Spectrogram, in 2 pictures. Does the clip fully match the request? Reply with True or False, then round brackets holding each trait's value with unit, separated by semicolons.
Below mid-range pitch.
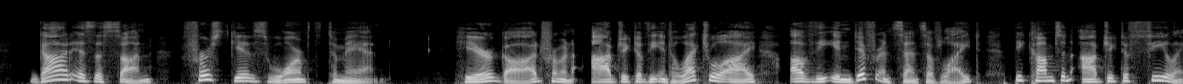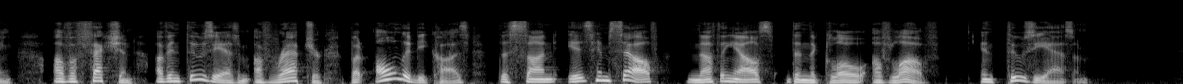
True (115 Hz)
